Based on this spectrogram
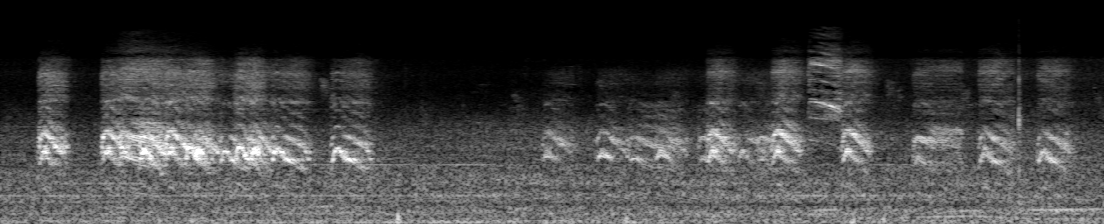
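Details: Several large black crows calling outside near a home on a quiet rainy day: harsh, hoarse caws in uneven bursts, some doubled or run together, about a dozen across the stretch, over a steady hiss of rain.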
